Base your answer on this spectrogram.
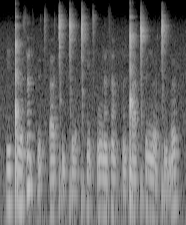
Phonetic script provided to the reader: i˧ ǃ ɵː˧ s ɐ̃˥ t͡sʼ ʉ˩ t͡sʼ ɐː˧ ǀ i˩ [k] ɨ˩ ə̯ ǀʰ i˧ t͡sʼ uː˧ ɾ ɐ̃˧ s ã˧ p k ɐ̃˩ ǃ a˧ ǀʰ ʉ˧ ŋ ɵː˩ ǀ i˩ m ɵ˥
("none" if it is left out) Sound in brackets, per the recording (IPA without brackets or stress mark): ǀ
